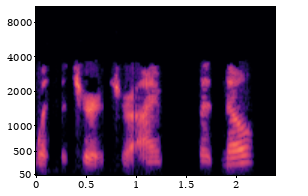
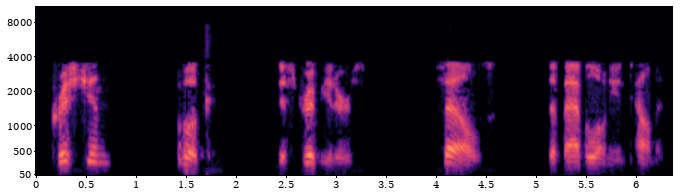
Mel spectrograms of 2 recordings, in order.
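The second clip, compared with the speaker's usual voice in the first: deliberate, slow, halting, spaced-out word by word. Talking to Jerry, the speaker repeats a point slower, slow and deliberate. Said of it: "let me just say that slower".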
